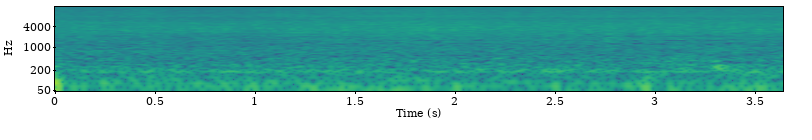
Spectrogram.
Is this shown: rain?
yes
